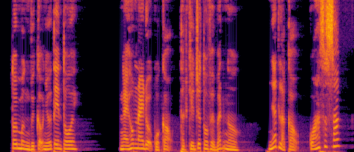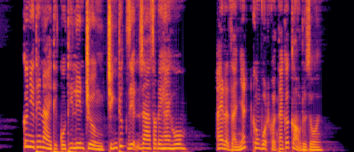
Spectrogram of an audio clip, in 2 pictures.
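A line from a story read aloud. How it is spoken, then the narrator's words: Smiling. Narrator (Vietnamese): Duy mỉm cười và nói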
